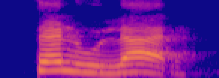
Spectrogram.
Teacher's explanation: Ich bin es nur gewohnt, das C vor E zu lispeln, weil ich das Castellano spreche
